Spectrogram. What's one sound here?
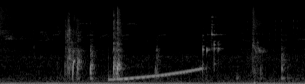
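A short rising tone plays as a fish is landed.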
